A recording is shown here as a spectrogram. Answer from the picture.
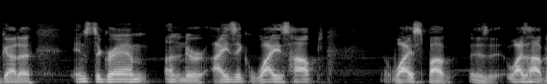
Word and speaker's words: Weishaupt: social feeds I've got a instagram under isaac wise hopped why spout is wise hop is spelled w e is h au PT it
